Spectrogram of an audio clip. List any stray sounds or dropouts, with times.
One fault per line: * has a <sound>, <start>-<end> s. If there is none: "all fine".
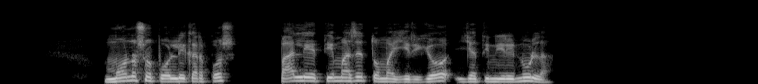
all fine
